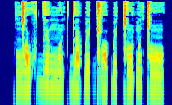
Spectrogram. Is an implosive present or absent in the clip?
present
